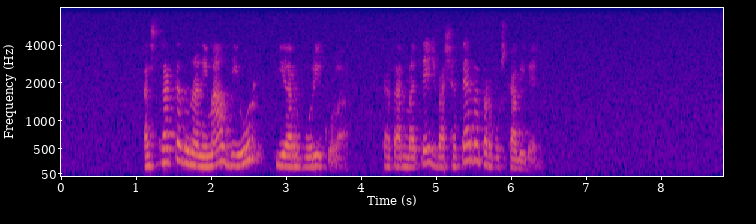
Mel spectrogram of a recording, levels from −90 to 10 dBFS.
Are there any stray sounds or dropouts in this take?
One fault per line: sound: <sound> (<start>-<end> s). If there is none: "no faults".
no faults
